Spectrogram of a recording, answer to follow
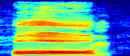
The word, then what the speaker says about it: Hong: It's pronounced Hong like Hong Kong.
